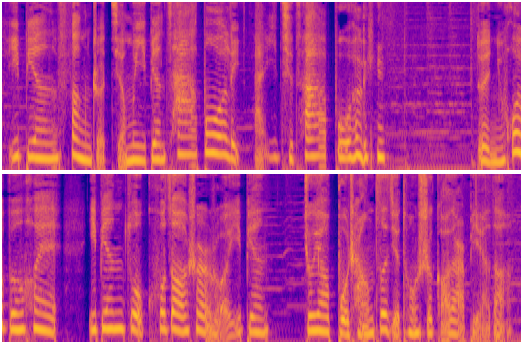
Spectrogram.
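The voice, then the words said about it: Hoarse voice, slightly tongue-tied speech. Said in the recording (Chinese): “今天不知道为啥这嗓子哑了...而且说话舌头有点打结。不利索”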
